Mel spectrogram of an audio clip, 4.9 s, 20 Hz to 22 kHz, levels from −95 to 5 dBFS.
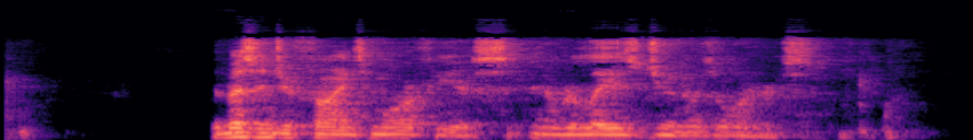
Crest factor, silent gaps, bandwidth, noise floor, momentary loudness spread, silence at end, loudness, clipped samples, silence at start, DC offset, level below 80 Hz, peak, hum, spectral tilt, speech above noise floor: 22 dB; 0.69-0.75 s; 9.6 kHz; -73 dBFS; 12 LU; 0.4 s; -22 LUFS; under 0.1%; 0.1 s; under 0.1%; -62 dBFS; -4 dBFS; none; -3.5 dB/octave; 50 dB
